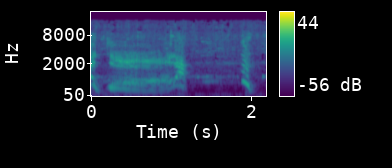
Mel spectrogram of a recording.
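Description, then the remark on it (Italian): A sheep lets out one long, wavering bleat lasting nearly a second, then a brief second bleat follows after a pause; fairly loud, with no talking. “della regia che non so chi sia a questo punto che metteva sotto il beh la pecora”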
